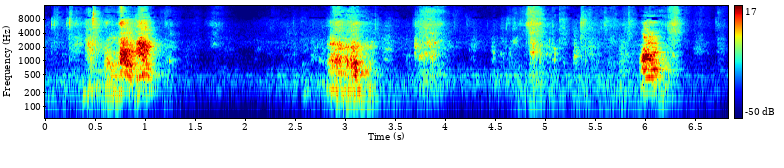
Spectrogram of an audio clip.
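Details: Playtime between puppy Shiva and older dogs Tessa and Jack, who won't tolerate pushiness; loud, harsh barks come in three main bursts about three seconds apart, with a smaller yap between them and quiet panting in the gaps.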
